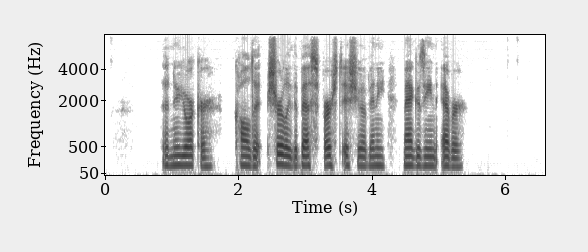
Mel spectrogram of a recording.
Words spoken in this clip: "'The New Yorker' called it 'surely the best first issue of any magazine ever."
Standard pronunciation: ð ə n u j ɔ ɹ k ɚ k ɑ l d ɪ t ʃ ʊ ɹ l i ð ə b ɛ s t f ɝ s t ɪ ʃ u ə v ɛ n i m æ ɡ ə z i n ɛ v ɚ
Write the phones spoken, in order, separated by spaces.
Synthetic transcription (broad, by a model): ð ə n u j ɔ ɹ k ɚ k ɑ l d ɪ t ʃ ʊ ɹ l i ð ə b ɛ s t f ɝ s t ɪ ʃ u ə v ɛ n i m æ ɡ ə z i n ɛ v ɚ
